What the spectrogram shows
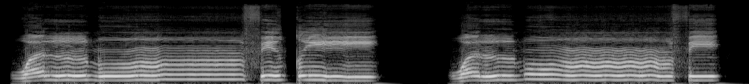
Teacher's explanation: Sembunyi, jangan sebut nun tepat pada makhrajnya. · Huruf fa ni dia nipis, kan? Jadi dengung kita pun nipis juga. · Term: Ikhfa haqiqi, ikhfa haqiqi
